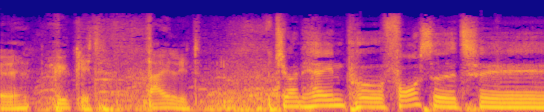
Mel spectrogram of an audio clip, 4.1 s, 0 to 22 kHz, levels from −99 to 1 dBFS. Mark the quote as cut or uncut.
uncut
